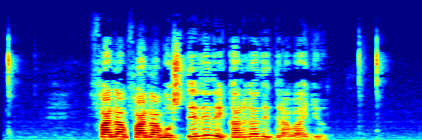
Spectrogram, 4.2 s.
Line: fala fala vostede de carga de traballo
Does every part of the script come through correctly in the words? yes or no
yes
